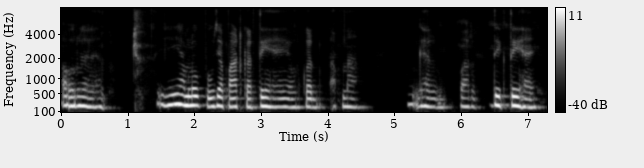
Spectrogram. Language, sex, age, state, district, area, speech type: Hindi, female, 45-60, Uttar Pradesh, Jaunpur, rural, spontaneous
